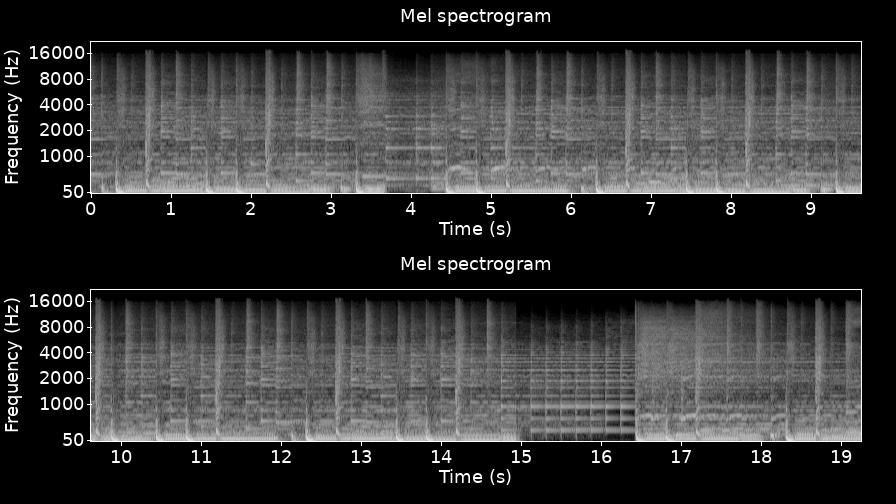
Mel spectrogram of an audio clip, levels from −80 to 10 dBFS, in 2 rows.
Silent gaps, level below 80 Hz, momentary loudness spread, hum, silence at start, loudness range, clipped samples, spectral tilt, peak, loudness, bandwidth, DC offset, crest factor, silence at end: none; -18 dBFS; 6 LU; none; 0 s; 2 LU; under 0.1%; -5 dB/octave; -2 dBFS; -15 LUFS; 17 kHz; under 0.1%; 10 dB; 0 s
